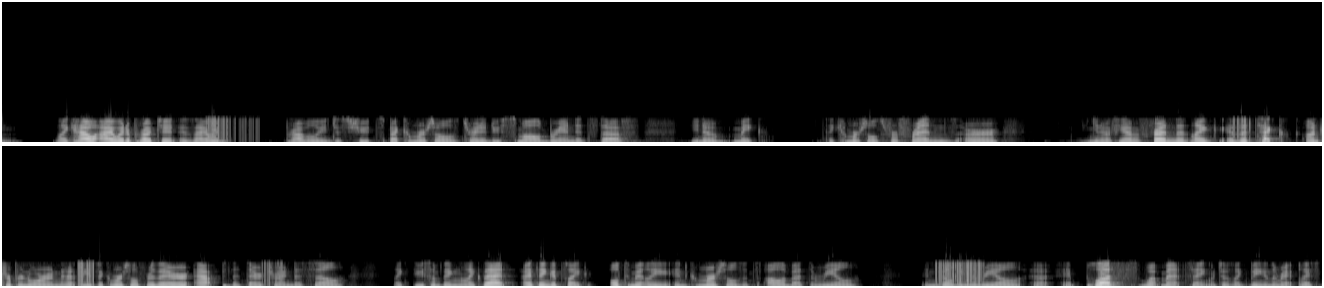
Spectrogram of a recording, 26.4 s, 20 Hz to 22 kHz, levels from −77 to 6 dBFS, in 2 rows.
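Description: Bit errors on a digital phone line produce bursts of crackle at 2.04–2.58 s (after "approach it is I"), 12.32–12.54 s (after "a friend that like"), 13.96–14.12 s, 15.80–16.00 s (before "to sell like do") and 22.54–23.02 s. Roughly one bit in a hundred to two hundred fifty is flipped, so single samples jump to wrong values. The waveform shows isolated spikes, and the spectrogram shows thin full-band vertical lines, all capped at the 4 kHz ceiling of the G.711 line.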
